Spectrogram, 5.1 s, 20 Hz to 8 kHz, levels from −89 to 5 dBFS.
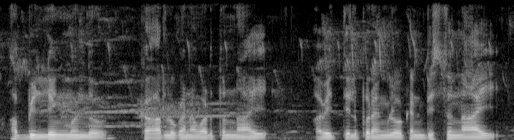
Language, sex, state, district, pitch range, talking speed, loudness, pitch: Telugu, male, Telangana, Mahabubabad, 105-110 Hz, 105 wpm, -19 LUFS, 105 Hz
